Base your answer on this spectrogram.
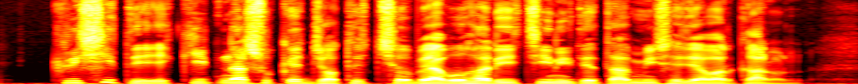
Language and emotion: Bengali, neutral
